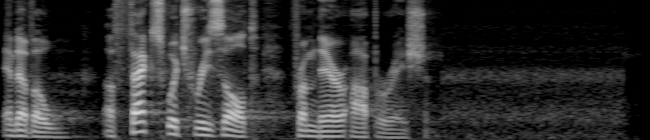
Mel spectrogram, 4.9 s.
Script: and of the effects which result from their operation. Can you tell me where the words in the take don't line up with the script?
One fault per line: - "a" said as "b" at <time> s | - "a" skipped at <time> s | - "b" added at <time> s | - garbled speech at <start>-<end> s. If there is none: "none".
- "the" said as "a" at 0.3 s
